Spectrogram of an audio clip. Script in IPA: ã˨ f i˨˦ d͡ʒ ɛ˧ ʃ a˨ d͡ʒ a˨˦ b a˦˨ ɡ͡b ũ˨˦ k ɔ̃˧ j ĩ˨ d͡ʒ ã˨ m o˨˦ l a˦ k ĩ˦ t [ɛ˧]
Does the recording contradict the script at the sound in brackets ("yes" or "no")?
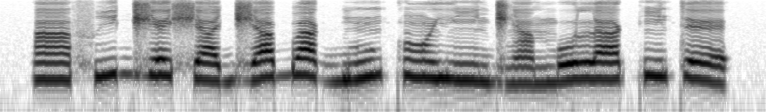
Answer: yes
